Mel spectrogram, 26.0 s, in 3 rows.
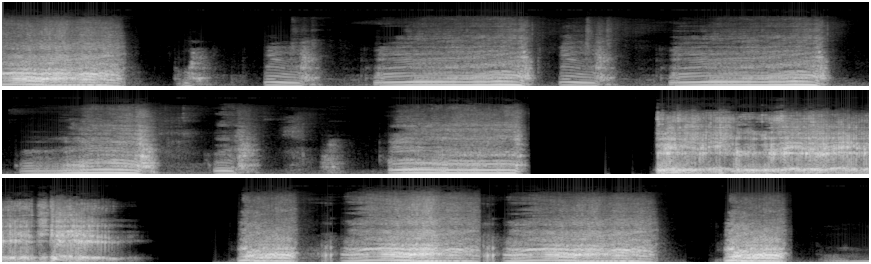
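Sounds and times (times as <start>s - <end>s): bear roaring: 0.0s - 2.0s, 15.2s - 18.7s, 19.7s - 24.0s, 24.6s - 26.0s.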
